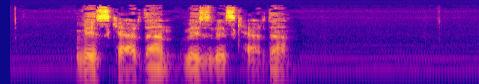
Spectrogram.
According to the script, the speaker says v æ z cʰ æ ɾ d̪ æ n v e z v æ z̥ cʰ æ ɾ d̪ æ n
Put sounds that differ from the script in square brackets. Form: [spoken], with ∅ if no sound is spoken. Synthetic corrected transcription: v [e] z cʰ æ ɾ d̪ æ n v e z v [e] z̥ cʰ æ ɾ d̪ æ n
